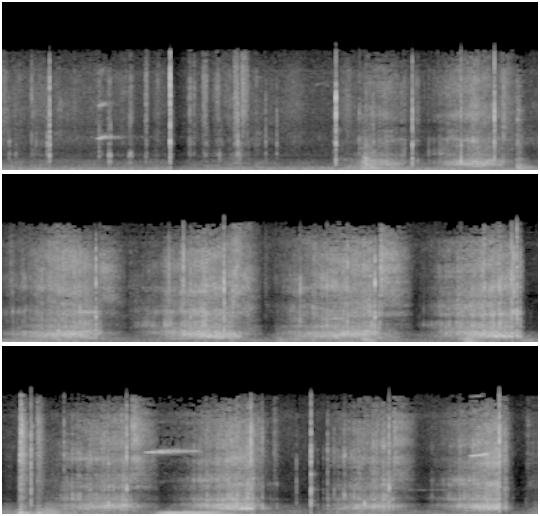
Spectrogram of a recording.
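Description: Small electric drive motor of a toy remote-control car whirring in repeated bursts, rising and falling about every one to two seconds as the remote's button is pressed. A short buzzing tone sounds about twelve seconds in.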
